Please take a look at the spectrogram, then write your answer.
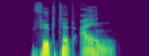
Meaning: inflection of einfügen: 1. second-person plural preterite 2. second-person plural subjunctive II
- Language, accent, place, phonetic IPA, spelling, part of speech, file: German, Germany, Berlin, [ˌfyːktət ˈaɪ̯n], fügtet ein, verb, De-fügtet ein.ogg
